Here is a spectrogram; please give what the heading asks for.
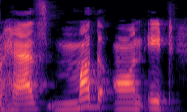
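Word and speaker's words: ح: So next letter is ha, and ha doesn't have mud on it, so I will stretch equal to 1 second. And ha, this ha is pronounced from middle part of your throat, and make sure like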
